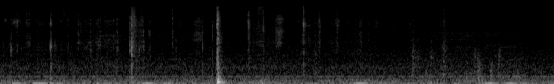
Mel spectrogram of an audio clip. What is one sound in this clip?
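Trading cards rustle and flick as they are shuffled by hand.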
